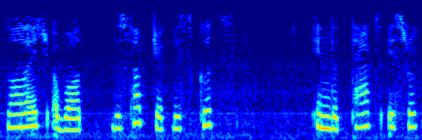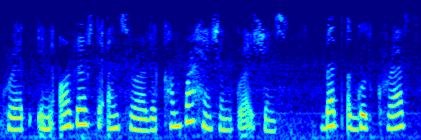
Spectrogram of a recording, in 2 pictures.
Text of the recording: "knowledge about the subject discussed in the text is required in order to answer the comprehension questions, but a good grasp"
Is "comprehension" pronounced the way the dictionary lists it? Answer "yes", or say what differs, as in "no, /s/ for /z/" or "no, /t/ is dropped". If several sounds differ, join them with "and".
yes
